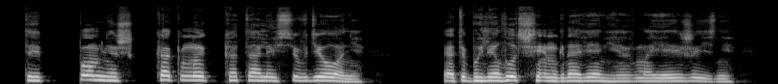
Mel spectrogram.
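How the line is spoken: Hoarse whisper. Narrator (Russian): хрипло шептала Пандора

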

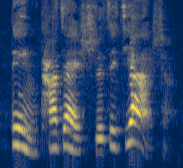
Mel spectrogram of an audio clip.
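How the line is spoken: Shouting. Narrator (Chinese): 他们又喊说

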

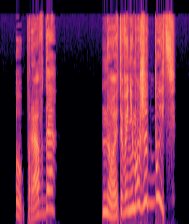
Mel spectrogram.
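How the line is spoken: Exclaiming. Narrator (Russian): воскликнула фрау Пеньковский

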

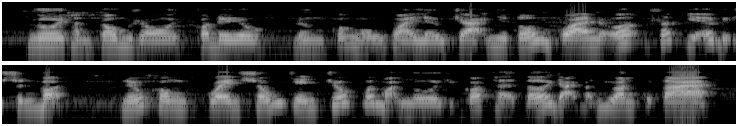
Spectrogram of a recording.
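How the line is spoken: Loud, then lowered voice. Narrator (Vietnamese): Lưu Trọng Thiên lớn tiếng tuyên bố, hạ giọng nói

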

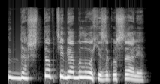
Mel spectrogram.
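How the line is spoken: Moaning. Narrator (Russian): простонала она

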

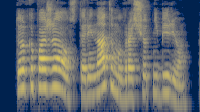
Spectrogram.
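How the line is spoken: Laughing loudly. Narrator (Russian): расхохоталась подруга

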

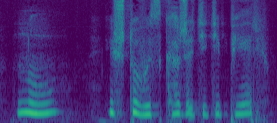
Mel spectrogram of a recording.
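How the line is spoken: Sighing woman. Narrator (Russian): вздохнула она

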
